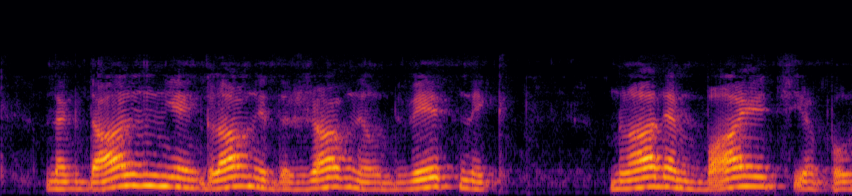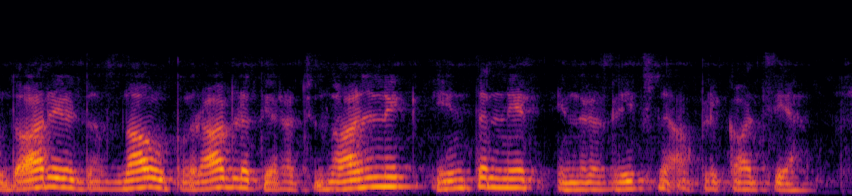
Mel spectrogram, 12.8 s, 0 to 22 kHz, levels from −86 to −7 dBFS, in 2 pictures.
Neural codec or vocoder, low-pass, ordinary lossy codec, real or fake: codec, 16 kHz, 4.8 kbps, FACodec; 7.2 kHz; MP3, 48 kbps; fake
